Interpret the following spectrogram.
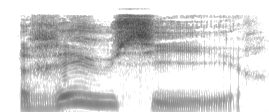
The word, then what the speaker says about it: réussir: Then éviter, établir, réussir. Okay, so here, vowel, second vowel here, and then double S. So in that case, you've got to pronounce it like a real strong S. S.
